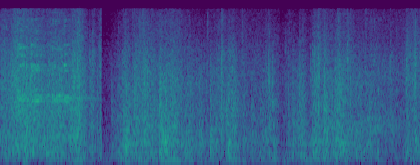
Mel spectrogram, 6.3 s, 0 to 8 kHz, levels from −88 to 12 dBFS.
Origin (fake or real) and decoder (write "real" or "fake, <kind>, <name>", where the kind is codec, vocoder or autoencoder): real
